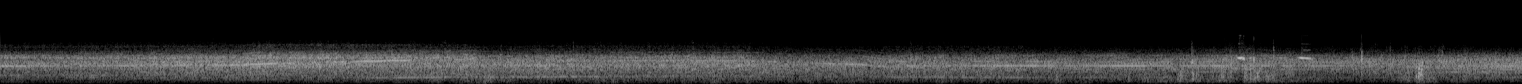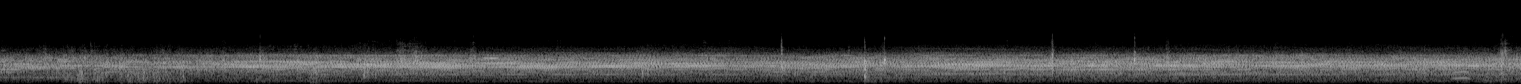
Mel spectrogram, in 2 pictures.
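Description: Ride noise from a small motorized scooter: a steady whine with several pitches over tyre and road noise, and a few sharp clicks about twelve to fourteen seconds in.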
